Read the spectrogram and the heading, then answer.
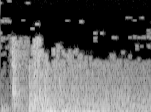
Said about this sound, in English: He's going inside. Oh no! The door is closing.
